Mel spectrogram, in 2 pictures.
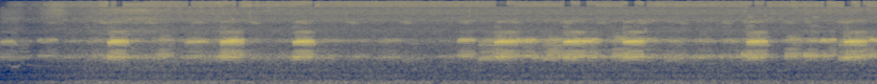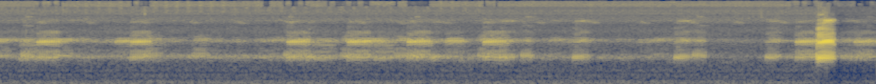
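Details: Kawamura's rice frogs calling in rice paddies of northern Saitama, Japan: a dense chorus of short, rapid croaking pulses, many overlapping callers, with one sharp loud click near the end.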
